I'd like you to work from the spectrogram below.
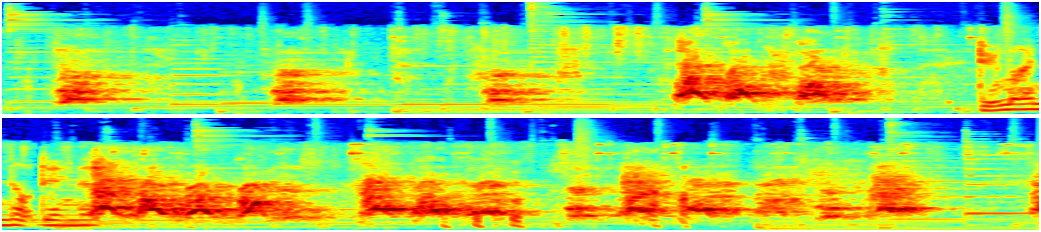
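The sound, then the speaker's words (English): A dog barks repeatedly in short bursts, with a few higher yips mixed in, while a person speaks over the barking. “we're talking about getting another dog. We, we can't. can't. You get one that does that.”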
